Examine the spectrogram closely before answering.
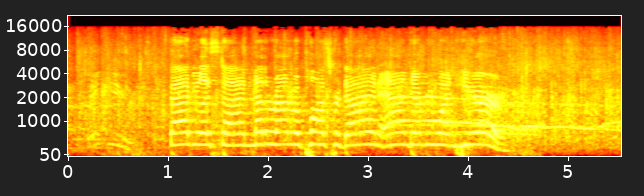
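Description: A woman sings into a microphone.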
